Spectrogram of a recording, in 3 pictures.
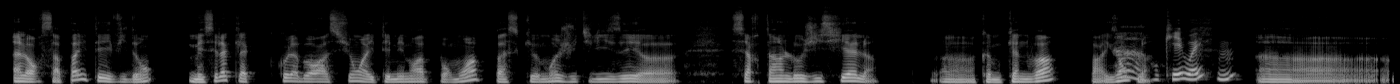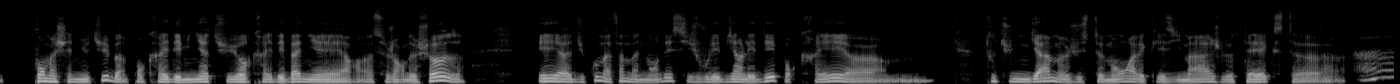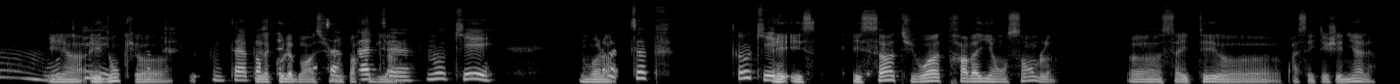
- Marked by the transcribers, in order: drawn out: "heu"; other background noise
- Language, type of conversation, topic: French, podcast, Peux-tu nous raconter une collaboration créative mémorable ?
